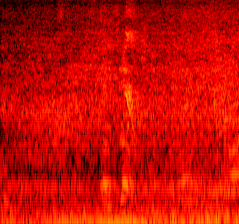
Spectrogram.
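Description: A steady low rumble with faint voices of people talking.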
